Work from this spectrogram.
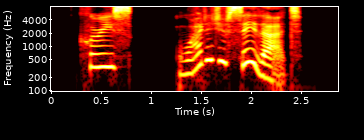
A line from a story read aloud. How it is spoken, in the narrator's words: calmly said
